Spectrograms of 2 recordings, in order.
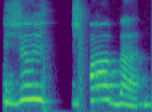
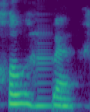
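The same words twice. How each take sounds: First: Jojoba drawn out slowly as "zho-ZHAH-bah"; Portuguese pronunciation. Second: Jojoba as a quieter "ho-HO-bah"; American pronunciation. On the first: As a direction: read jojoba slowly and higher, with zh sounds. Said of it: "they wrote it down like". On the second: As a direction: say jojoba softly with H sounds, "hoh-HOH-bah". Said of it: "It sounds so funny when people say that". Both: Shown as a demonstration.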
